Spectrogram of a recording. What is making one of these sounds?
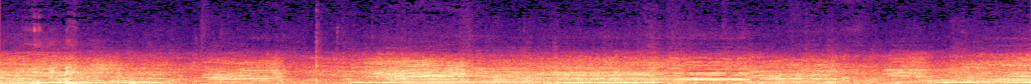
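Cattle low and bellow nearby.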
